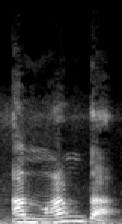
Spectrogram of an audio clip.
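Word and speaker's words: أنعمت: An'amta adalah izhar halki karena ada nun mati bertemu dengan ain. Cara membacanya adalah jelas, nunnya jelas, ainnya jelas.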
